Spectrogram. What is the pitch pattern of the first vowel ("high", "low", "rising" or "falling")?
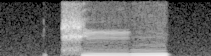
rising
